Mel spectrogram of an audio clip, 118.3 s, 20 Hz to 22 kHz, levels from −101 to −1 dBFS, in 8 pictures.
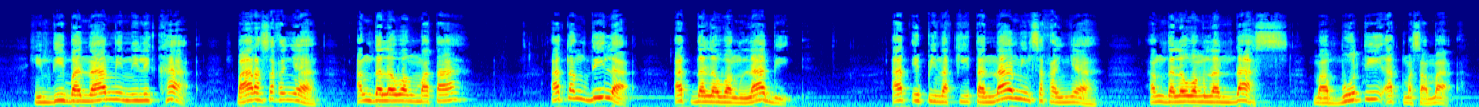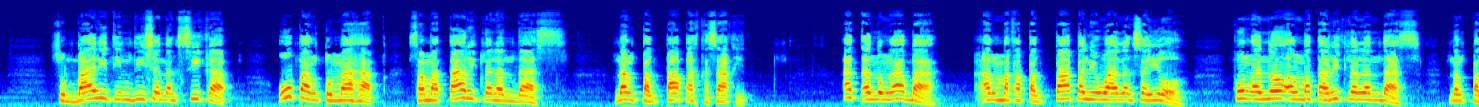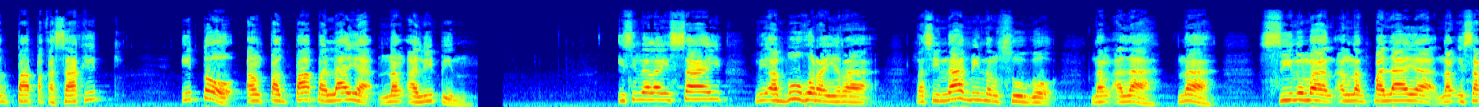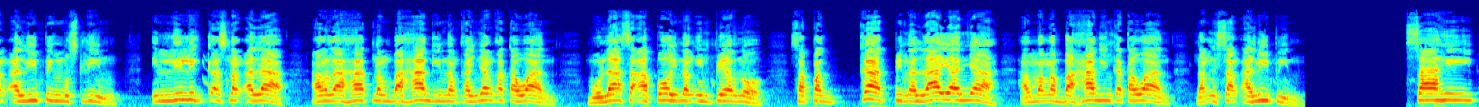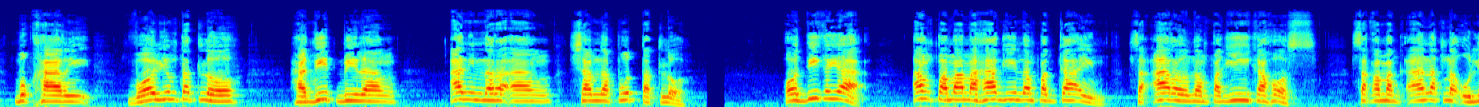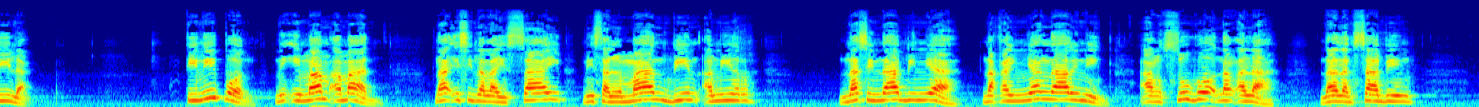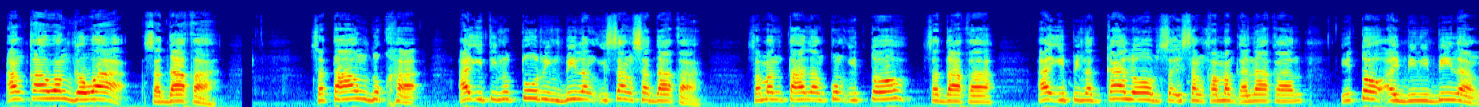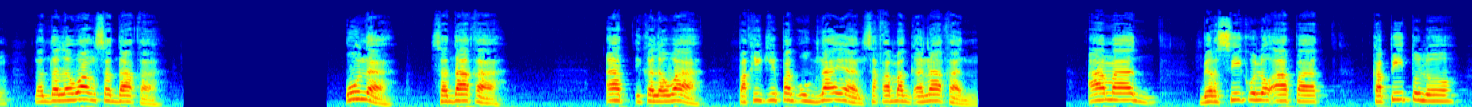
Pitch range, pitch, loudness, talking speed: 175-220 Hz, 200 Hz, -23 LUFS, 95 wpm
